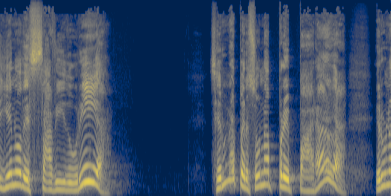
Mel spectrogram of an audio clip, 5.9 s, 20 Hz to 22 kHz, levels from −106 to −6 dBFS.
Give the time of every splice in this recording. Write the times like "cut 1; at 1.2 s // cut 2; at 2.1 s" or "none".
none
